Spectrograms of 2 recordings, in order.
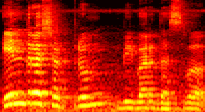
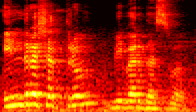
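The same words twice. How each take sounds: The two takes are said the same way.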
